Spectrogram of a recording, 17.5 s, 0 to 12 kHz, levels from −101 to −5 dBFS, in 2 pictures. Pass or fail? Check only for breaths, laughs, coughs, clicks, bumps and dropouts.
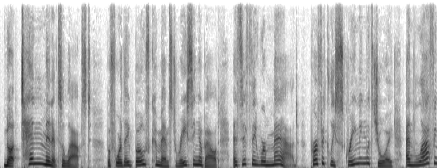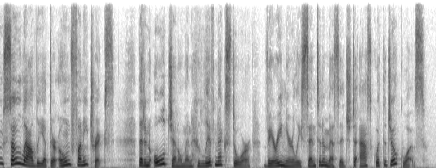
pass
